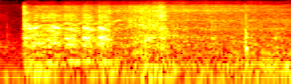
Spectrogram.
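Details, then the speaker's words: Chevy Duramax diesel truck at a dealer auction, cold start: short crank, then fires up cleanly and settles into a steady clatter without stumbling and no smoke; healthy. "no smoke. For all you Chevy fans, this Duramax seems good."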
